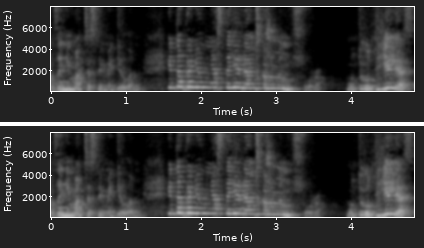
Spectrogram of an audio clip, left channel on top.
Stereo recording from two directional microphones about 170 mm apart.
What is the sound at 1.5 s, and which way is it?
A woman's voice, 10° right (ahead or behind).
